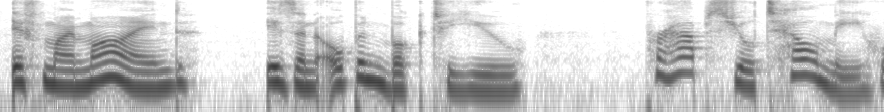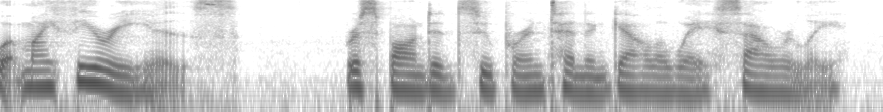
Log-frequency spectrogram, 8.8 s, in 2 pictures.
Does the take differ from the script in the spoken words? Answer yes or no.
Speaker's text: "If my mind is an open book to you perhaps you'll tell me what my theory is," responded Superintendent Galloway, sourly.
no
